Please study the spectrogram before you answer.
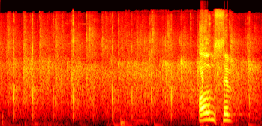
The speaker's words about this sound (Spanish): Vamos a darle un aplauso, ¿no?, a estos amigos.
